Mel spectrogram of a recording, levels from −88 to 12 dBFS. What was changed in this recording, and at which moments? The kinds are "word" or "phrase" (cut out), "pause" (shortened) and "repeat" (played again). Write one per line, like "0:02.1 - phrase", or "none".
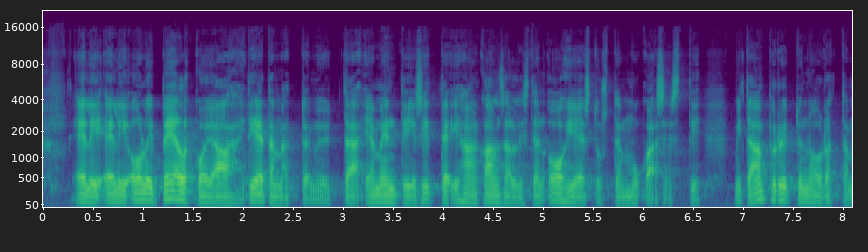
0:02.0 - phrase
